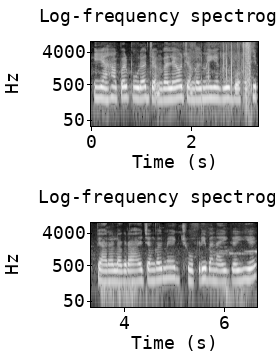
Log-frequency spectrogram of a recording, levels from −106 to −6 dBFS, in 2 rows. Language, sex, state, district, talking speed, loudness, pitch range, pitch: Hindi, female, Punjab, Kapurthala, 215 wpm, -19 LUFS, 190-210 Hz, 205 Hz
